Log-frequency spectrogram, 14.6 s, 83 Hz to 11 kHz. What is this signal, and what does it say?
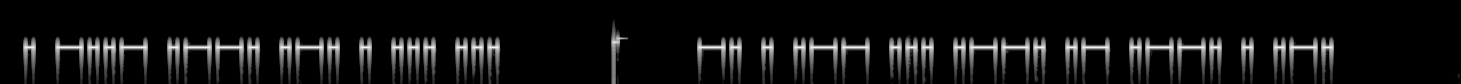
Morse code, heard as a keyed tone, about 15 wpm, 700 Hz. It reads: EXPRESS NEWSPAPER
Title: Sentences from Top 1100 Words - New Word Drill Alt - 15wpm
